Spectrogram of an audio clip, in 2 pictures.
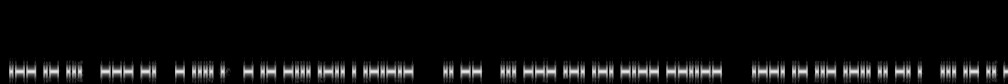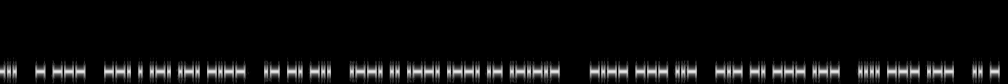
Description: Morse code, heard as a keyed tone, about 42 wpm, 600 Hz. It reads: WAS ON THE TABLE. IM SORRY, PAULINE SAID TO GERRY AND PIPPA. YOU KNOW HOW IT
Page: Romanen Never af Ken Follet på engelsk.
